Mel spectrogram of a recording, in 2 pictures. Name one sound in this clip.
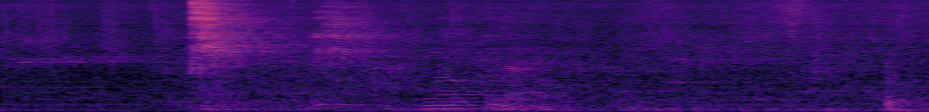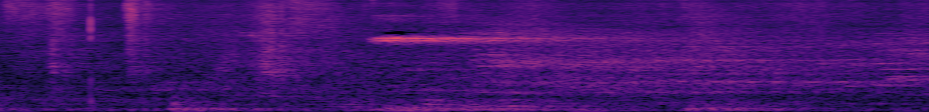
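Bodies shift and thud softly on a padded mat.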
